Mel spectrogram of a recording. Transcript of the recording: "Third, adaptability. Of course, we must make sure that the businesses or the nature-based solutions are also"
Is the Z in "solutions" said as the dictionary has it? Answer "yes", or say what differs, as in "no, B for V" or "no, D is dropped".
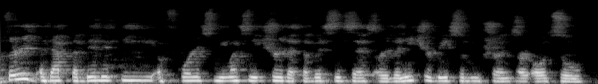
no, S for Z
